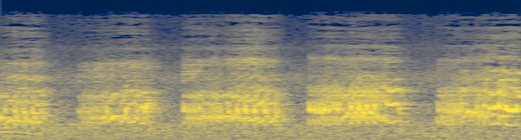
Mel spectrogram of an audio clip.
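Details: Pet Amazon parrot making funny noises: a string of nasal, squawky mid-pitched sounds in bursts of about half a second to a second, with short gaps between them.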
